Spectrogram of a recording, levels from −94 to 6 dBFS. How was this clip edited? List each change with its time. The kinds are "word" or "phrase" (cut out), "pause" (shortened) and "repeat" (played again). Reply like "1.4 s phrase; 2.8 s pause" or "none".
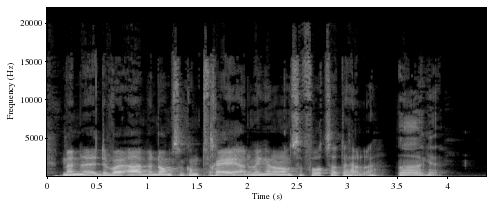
1.6 s word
